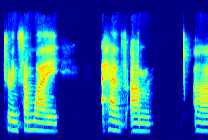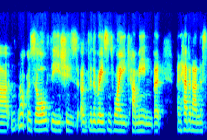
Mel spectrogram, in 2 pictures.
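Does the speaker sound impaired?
Yes: cleft palate; dental services.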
